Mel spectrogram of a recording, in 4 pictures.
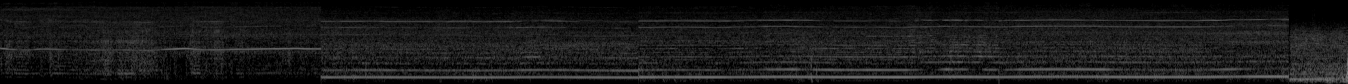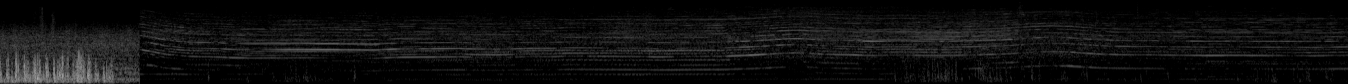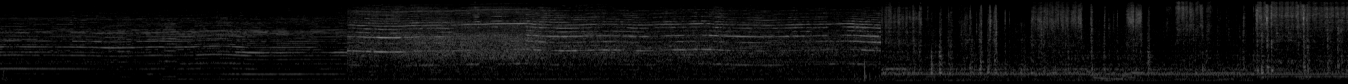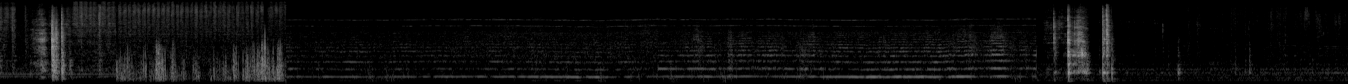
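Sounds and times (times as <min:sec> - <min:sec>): power tool motor whine: 0:00.0 - 0:15.3, 0:41.5 - 0:50.9
rough cutting noise: 0:35.6 - 0:43.4
tool scraping wood: 0:35.7 - 0:43.3, 0:49.9 - 0:53.9.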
